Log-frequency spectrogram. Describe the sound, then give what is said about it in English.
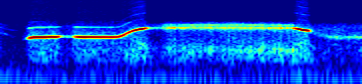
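A person whistles in imitation of an elk bugle: a clear tone starts low, glides sharply upward and holds a high pitch, then drops back down, loud with no talking. “So it's a whistle that has a crescendo and then comes back down.”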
